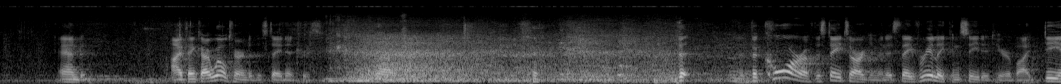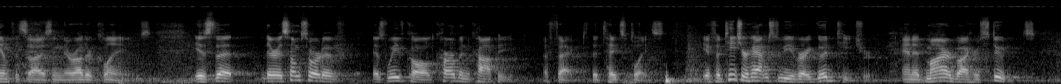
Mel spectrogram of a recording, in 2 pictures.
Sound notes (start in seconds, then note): 3.2 laughter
